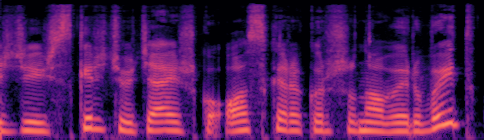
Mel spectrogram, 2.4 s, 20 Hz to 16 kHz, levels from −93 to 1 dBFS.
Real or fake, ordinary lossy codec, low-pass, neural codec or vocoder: fake; MP3, 96 kbps; 14.4 kHz; vocoder, 48 kHz, 128 mel bands, Vocos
